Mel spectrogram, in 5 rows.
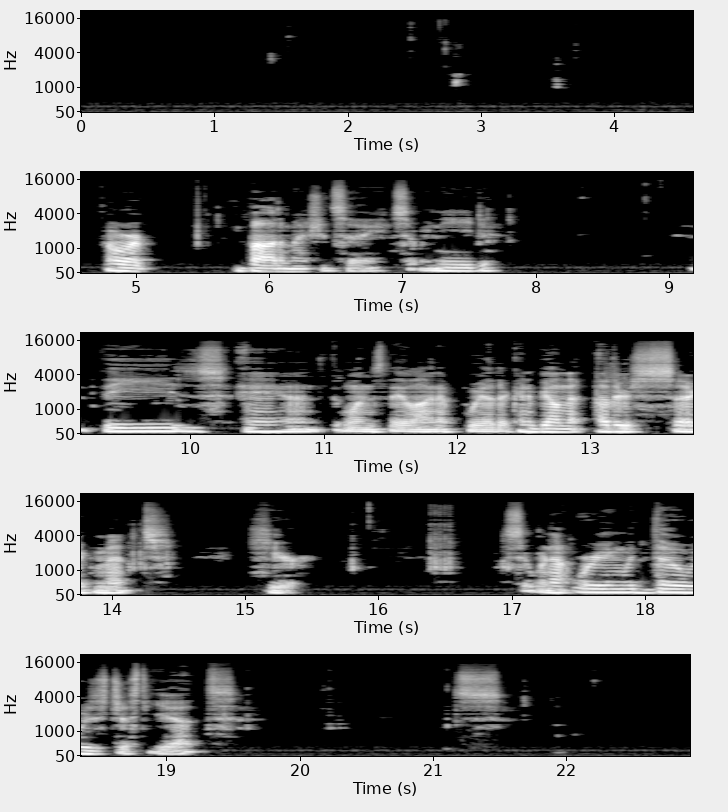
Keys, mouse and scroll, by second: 3.8 b, 6.9 a, 8.9 b, 12.3 b, 19.0 a.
